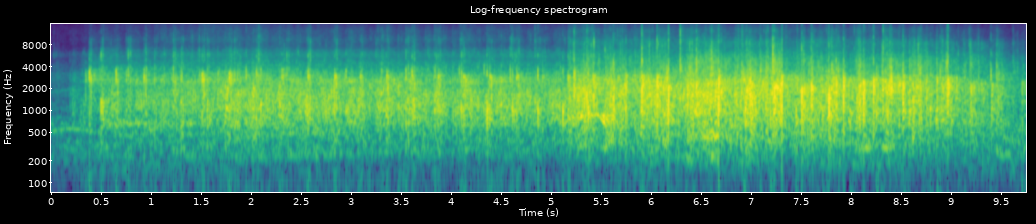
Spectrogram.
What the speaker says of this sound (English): please give our activists one more round of applause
